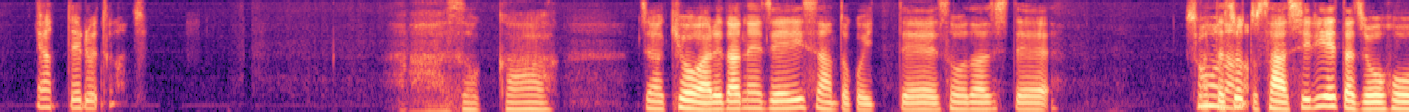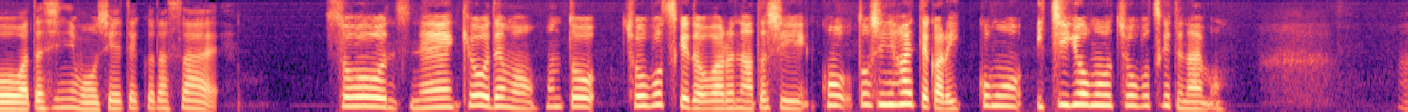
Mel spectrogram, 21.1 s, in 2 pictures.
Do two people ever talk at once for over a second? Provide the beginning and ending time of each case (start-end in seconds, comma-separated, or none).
none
